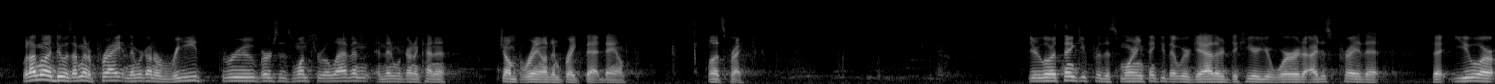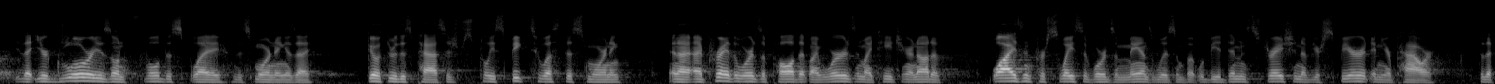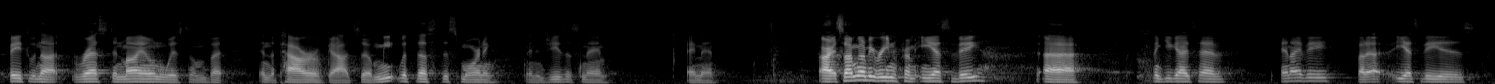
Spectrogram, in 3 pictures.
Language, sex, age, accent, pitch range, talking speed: English, male, 20-39, American, 115-155 Hz, 220 wpm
